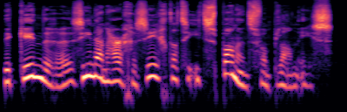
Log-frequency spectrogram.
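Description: A woman narrating a children's storybook in a clear, expressive way. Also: mid-range voice, moderate pace, dry recording, studio quality. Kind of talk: storybook reading.

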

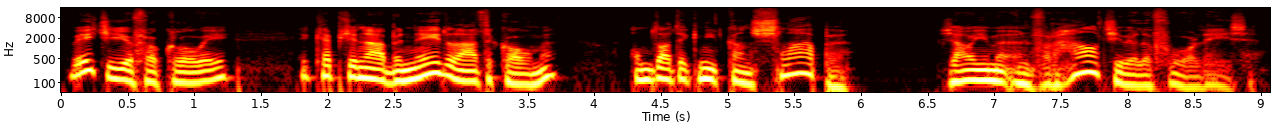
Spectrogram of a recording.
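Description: A man voicing a grateful, gentle old male tramp for an audiobook, talking in a doting way. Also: fairly low pitch, sing-song, measured pace, husky, dry recording, studio quality, exaggerated voice. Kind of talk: audiobook character voice.

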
